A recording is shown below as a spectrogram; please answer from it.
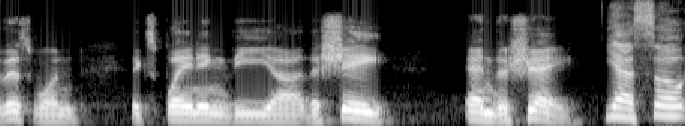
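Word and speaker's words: Skjei: out how to pronounce the guys name which was SK jei and he just gave up that was pronounced Shea so Brady Shay is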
